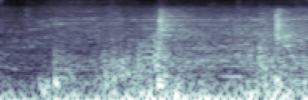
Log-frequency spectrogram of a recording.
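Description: Steady low rumble of a moving Vande Bharat train, a continuous heavy drone with faint rattling on top and no voices.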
